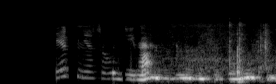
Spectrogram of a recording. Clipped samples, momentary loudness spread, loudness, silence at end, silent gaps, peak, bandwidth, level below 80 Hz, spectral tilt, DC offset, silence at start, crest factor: under 0.1%; 22 LU; -21 LUFS; 0 s; 0.70-0.76 s; -6 dBFS; 7.2 kHz; -70 dBFS; -7 dB/octave; under 0.1%; 0.55 s; 16 dB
